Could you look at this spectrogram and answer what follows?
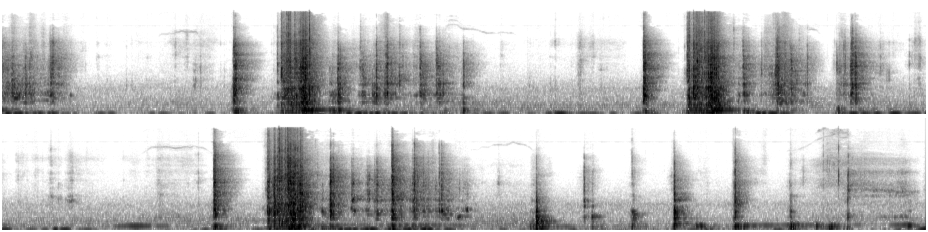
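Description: Tarot cards are shuffled in several quick bursts of riffling and tapping, separated by short quiet gaps, close to the listener.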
